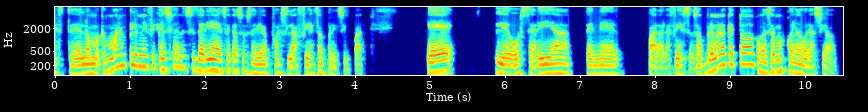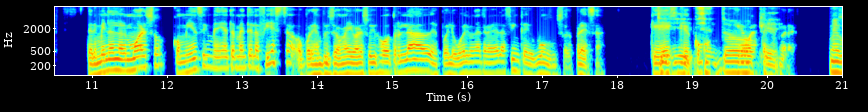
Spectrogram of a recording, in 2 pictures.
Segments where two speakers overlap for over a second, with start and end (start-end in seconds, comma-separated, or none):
18.5-20.1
